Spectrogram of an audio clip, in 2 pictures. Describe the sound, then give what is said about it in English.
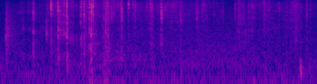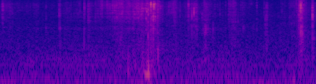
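Sticker peeled off an elastic novice ball: a faint, crinkly tearing rustle that runs throughout, with a few brief, sharper bursts standing out from the quiet. “Remove the sticker from the ball for the elastic here. I guess this is the sticker. So you just remove that, like so.”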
